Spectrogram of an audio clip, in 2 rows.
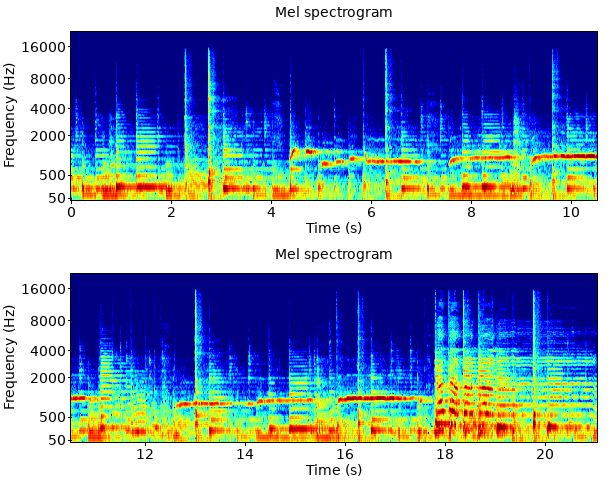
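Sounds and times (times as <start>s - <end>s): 
plucked jazzy cello chords with pizzicato strikes: 0.0s - 21.0s
cellist whistling a sustained melody: 4.2s - 21.0s.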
